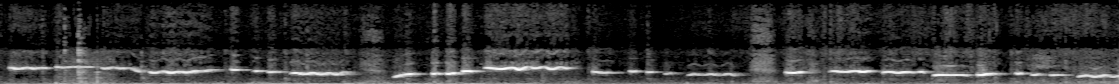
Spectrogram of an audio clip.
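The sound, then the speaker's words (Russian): A person whistles a remembered song melody, the tune rising and falling in connected phrases with brief breaths between them, heard on its own without any talking. “Хожу и все насвистываю что-нибудь. Какую-нибудь песню вспомню, насвистываю.”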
